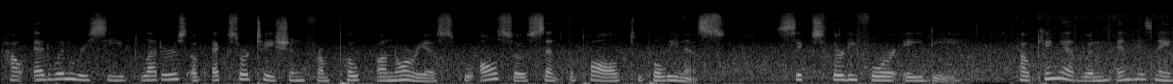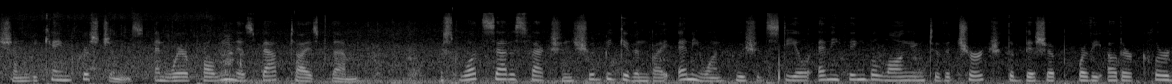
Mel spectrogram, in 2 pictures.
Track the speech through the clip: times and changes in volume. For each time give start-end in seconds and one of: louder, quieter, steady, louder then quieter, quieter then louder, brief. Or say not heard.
0.1-15.4 steady
16.1-23.4 steady.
